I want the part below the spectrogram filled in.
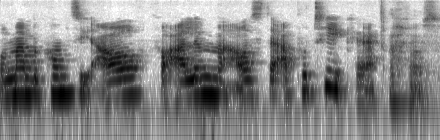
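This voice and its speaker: A woman speaks in a plain, everyday voice at a fairly slow pace. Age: 30s. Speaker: sales manager at a fair-trade chocolate company. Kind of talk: podcast interview.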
